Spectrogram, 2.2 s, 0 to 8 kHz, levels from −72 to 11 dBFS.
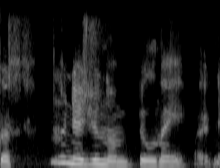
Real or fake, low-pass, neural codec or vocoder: fake; 7.2 kHz; vocoder, 22.05 kHz, 80 mel bands, Vocos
